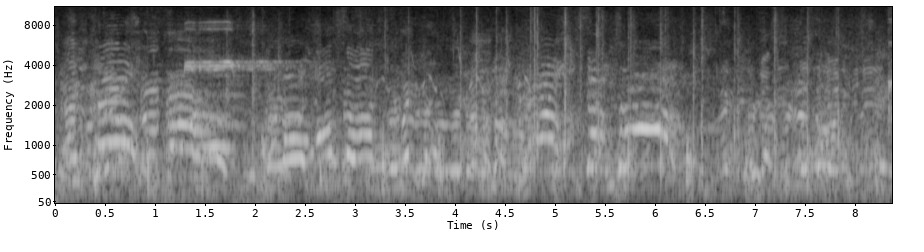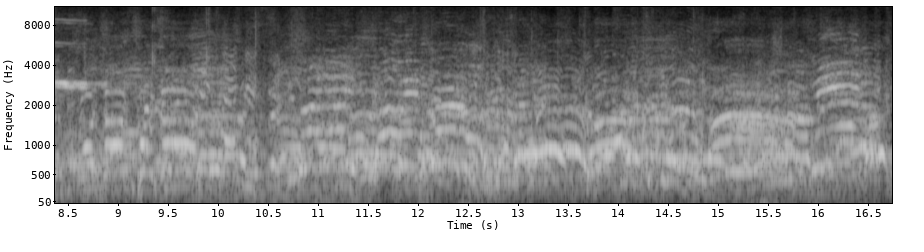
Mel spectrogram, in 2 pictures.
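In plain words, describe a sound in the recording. Young players shout and call to each other outdoors, some distance away.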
